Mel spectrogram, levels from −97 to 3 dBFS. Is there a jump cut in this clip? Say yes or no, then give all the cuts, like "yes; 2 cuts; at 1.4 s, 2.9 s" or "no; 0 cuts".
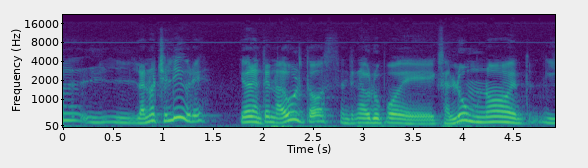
no; 0 cuts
